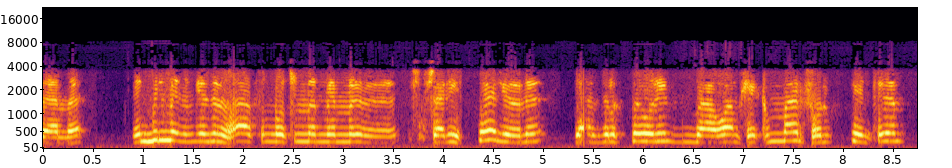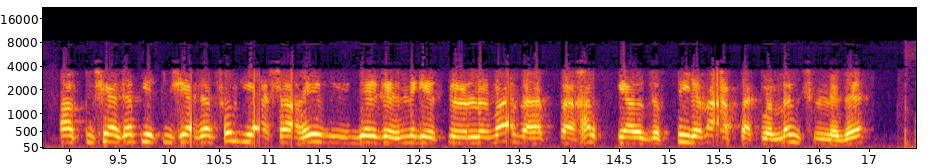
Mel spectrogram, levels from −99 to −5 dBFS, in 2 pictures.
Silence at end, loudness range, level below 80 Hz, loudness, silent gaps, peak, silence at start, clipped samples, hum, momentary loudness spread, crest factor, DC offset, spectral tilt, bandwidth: 0 s; 1 LU; -48 dBFS; -12 LUFS; none; 0 dBFS; 0 s; under 0.1%; none; 5 LU; 12 dB; under 0.1%; -7 dB/octave; 5.4 kHz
